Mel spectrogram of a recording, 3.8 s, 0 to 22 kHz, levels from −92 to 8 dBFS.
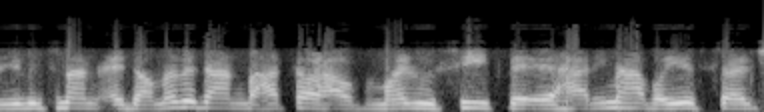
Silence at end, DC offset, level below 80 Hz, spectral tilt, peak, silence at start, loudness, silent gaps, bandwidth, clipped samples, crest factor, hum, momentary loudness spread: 0 s; under 0.1%; -58 dBFS; -8 dB/octave; -4 dBFS; 0 s; -16 LUFS; none; 6.8 kHz; under 0.1%; 14 dB; none; 3 LU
